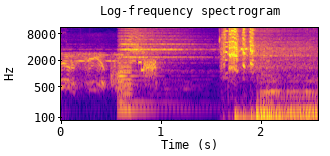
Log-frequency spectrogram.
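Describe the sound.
An XT dirt bike engine revs, its buzzing drone climbing, then bursts into a louder, rougher roar over a heavy low thump, with a voice faintly present.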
